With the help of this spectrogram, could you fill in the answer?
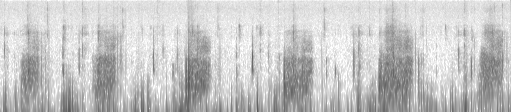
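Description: Fingertips and nails scratch and rub the uncovered metal mesh grilles of the small X-Y microphone capsules on a handheld Tascam recorder. The result is close, boomy, low-heavy scratching that swells in rough bursts of crackly friction. Sharp little clicks and taps are scattered throughout.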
